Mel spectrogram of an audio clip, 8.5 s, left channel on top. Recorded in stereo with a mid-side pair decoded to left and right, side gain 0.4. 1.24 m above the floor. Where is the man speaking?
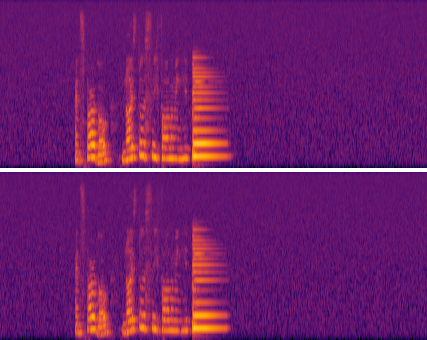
45° left, 3 m.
